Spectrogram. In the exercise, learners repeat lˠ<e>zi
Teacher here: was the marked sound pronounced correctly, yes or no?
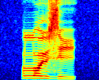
no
